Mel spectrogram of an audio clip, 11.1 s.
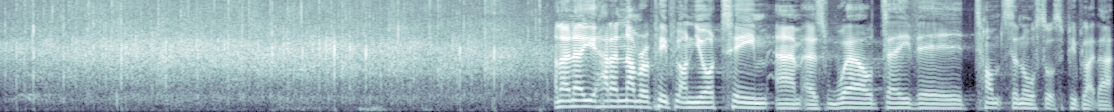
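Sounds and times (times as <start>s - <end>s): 
audience round of applause: 0.0s - 5.8s
speech: 5.6s - 11.1s.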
